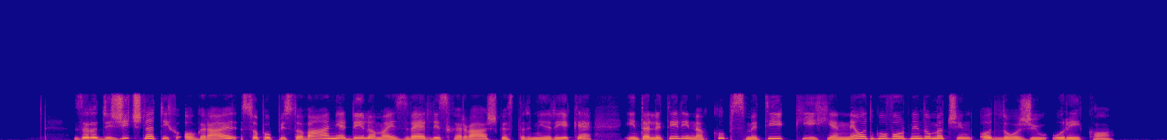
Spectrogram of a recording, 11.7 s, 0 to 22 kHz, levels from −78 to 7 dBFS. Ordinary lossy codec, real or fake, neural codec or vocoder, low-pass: none; fake; codec, 16 kHz, 1 kbps, X-Codec, HuBERT features, trained on LibriSpeech; 7.2 kHz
